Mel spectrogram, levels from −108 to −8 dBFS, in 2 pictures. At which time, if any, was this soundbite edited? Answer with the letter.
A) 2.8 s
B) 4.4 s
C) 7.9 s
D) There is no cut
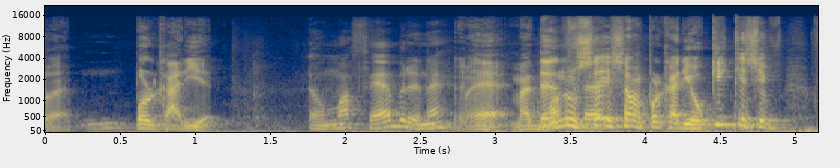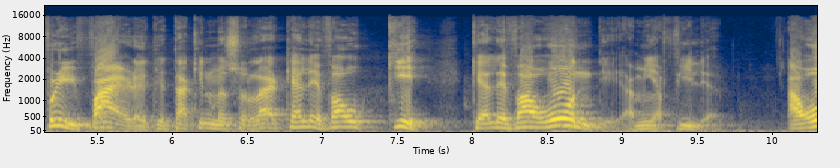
A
